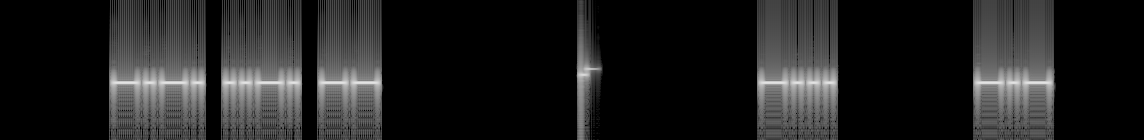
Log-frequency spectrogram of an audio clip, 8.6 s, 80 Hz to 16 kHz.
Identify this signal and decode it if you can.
Morse code, heard as a keyed tone, about 20 wpm, spaced as for 12 wpm, 700 Hz. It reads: CFM BK
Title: Top 90 QSO Elements - 6x Character Spacing - 20wpm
